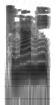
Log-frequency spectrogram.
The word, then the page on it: tsunami: French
